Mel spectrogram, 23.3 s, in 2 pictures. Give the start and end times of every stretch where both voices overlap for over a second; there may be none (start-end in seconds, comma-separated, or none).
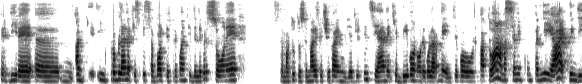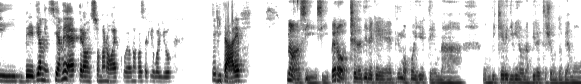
none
